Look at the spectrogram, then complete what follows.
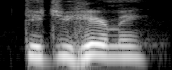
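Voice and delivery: usual speaking voice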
